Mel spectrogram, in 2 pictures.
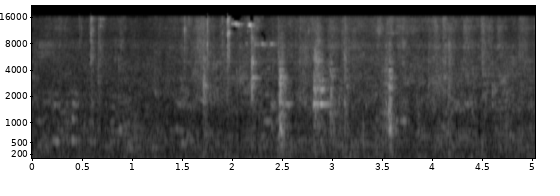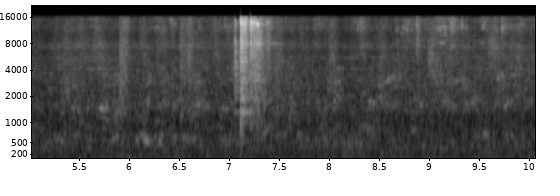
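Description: Background chatter of voices with a few light clinks and knocks, and a brief hiss about seven seconds in.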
